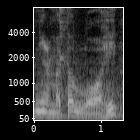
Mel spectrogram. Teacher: لفظ اللہ سے پہلے زبر ہے، لام کو بولڈ کریں گے ایک الف کے برابر لمبا بھی کریں گے کھڑی زبر کی وجہ سے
